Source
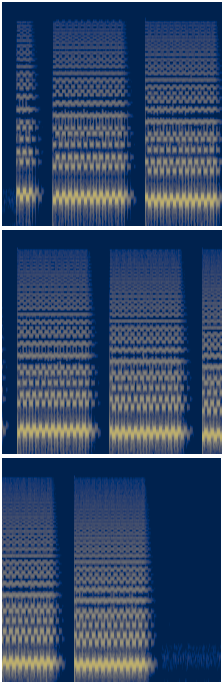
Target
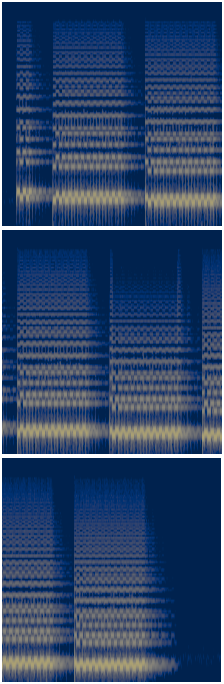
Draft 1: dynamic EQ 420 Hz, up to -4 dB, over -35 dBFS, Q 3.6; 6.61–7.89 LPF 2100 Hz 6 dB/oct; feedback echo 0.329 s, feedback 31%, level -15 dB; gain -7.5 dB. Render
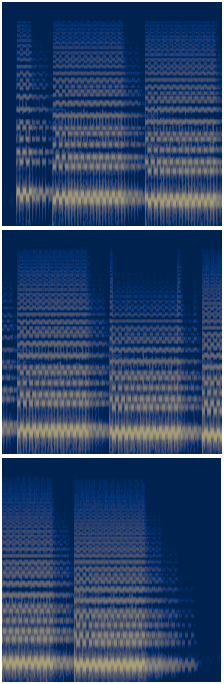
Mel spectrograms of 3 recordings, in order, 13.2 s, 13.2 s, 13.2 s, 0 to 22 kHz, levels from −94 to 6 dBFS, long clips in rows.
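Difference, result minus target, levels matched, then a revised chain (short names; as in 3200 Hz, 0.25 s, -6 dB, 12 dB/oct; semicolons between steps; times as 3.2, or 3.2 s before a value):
echo 0.132 s late
dynamic EQ 420 Hz, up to -4 dB, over -35 dBFS, Q 3.6; 6.61–7.89 LPF 2100 Hz 6 dB/oct; feedback echo 0.197 s, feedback 31%, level -15 dB; gain -7.5 dB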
